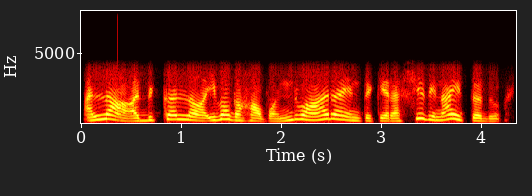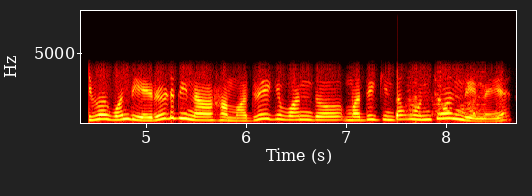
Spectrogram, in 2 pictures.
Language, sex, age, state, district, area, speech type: Kannada, female, 18-30, Karnataka, Uttara Kannada, rural, conversation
